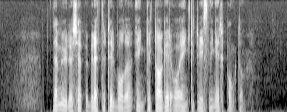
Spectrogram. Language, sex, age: Norwegian, male, 42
